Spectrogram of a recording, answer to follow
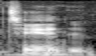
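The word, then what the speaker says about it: Tein: It's got some Tane lowering springs, but correct pronunciation, by the way. Yeah. Right, Tane.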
